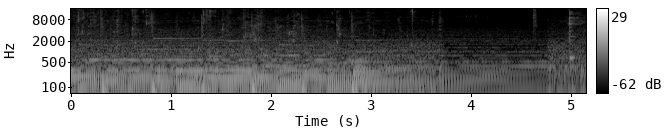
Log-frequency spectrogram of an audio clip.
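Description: A flour and milk mixture poured slowly into a pot of cheddar broccoli soup, a faint nearby trickle with soft wet drips and squishes, quiet and continuous without talk.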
